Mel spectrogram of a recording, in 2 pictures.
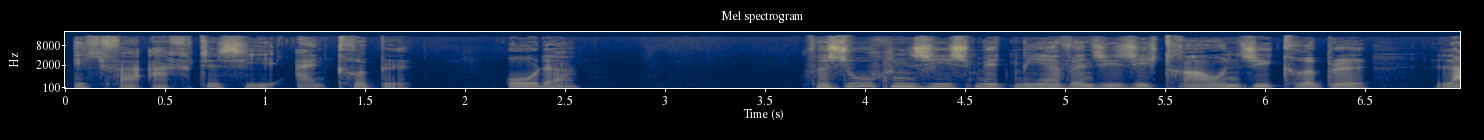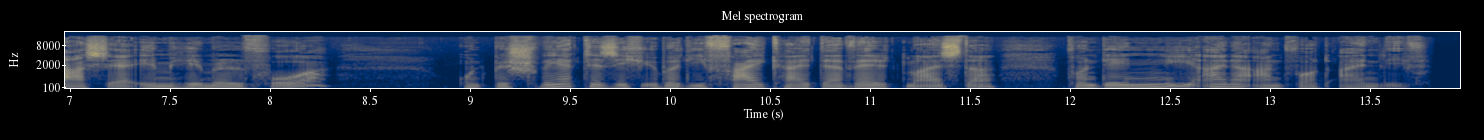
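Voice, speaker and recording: An actor narrating a literary radio play, an expressive and ironic storyteller. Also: male voice, mid-range voice, a little slow, creaky, no room sound, studio quality, full character voice. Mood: wry narration. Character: wry literary narrator of a novel, male.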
